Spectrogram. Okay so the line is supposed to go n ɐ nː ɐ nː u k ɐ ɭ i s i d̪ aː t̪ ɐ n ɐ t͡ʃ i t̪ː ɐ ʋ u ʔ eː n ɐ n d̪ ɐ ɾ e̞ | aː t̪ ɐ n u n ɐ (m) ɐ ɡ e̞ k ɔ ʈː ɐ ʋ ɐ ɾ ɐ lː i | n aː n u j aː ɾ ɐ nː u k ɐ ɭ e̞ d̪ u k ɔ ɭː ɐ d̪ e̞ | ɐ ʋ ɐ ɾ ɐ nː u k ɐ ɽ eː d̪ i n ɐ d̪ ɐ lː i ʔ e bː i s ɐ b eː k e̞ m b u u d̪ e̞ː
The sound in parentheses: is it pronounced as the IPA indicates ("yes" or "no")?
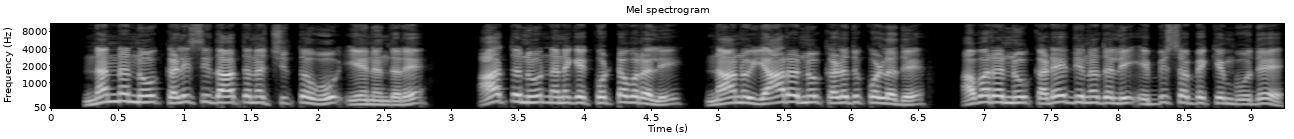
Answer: no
